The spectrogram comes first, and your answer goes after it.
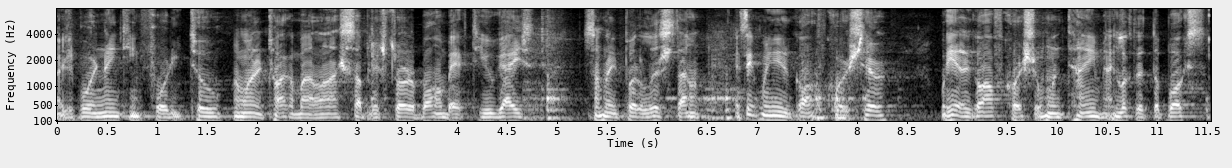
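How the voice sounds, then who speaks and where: A man with an American accent speaks at a fairly quick pace in a fairly low voice, his intonation fairly even and his loudness very even, with audible room echo and noticeable background noise. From Chicago, US Midwest. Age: 80s+. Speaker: resident at public comment. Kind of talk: public comment at village board meeting. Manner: rambling, halting.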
